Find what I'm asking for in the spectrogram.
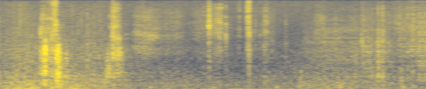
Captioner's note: pages flapping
